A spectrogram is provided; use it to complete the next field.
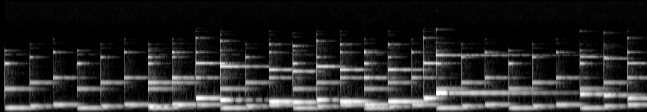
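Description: lullaby, solo music and ensemble music for viola and other instruments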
